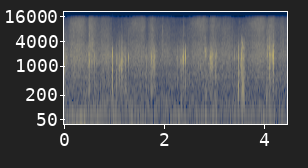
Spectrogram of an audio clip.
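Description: Footsteps of a person walking on a snow-covered sidewalk, a steady pace of about two steps a second.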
